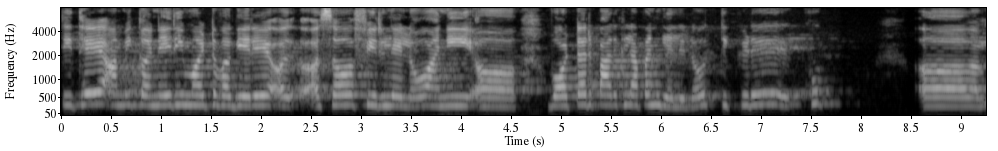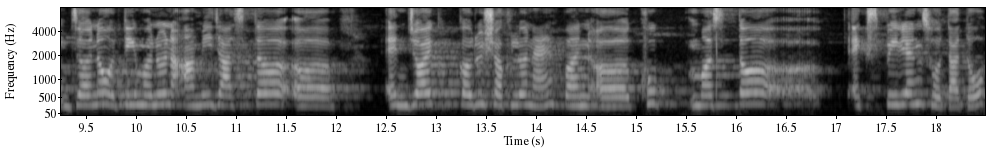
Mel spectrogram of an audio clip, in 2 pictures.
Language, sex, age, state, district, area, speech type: Marathi, female, 18-30, Maharashtra, Sindhudurg, rural, spontaneous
